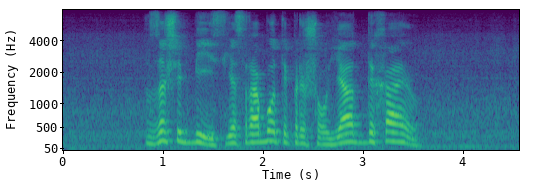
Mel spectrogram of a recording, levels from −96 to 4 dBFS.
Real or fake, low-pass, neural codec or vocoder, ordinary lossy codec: real; none; none; none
